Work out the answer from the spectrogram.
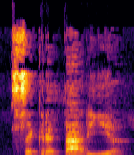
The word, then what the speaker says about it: secretaria: outras com maior intensidade E quando pronuncio a palavra secretaria e observe que na palavra secretarias a sílaba tá não é forte e sim a sílaba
